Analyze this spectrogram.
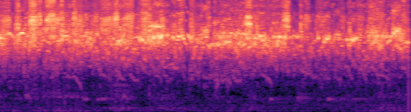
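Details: Budgies chirping and singing in a continuous busy chatter of high twittering notes, with faint lower squeaks underneath.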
